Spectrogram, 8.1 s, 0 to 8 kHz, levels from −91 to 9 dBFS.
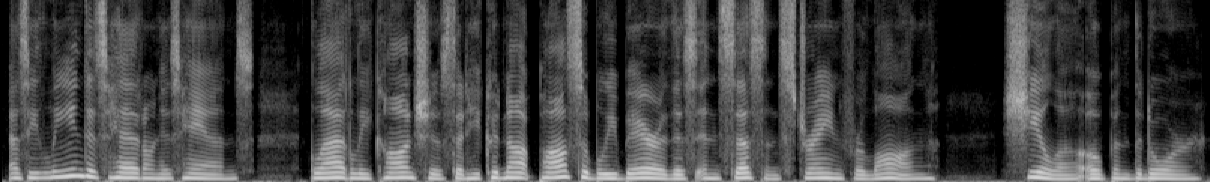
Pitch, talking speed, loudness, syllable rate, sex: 195 Hz, 185 wpm, -16 LUFS, 4.9 syllables/s, female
